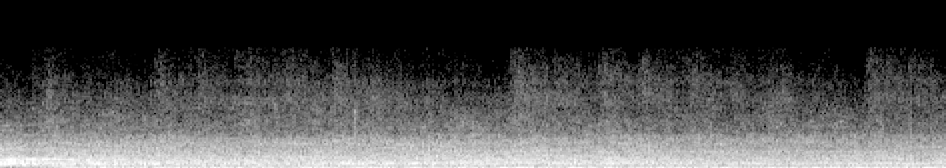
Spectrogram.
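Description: A large crowd murmurs and roars steadily in an echoing arena.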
